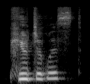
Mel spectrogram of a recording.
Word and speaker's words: pugilist: And from that, we're working towards a pugilist. Is that how you say it? Who enters the ring? Pugilist. Pugilist. Okay, we pronounce the G.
